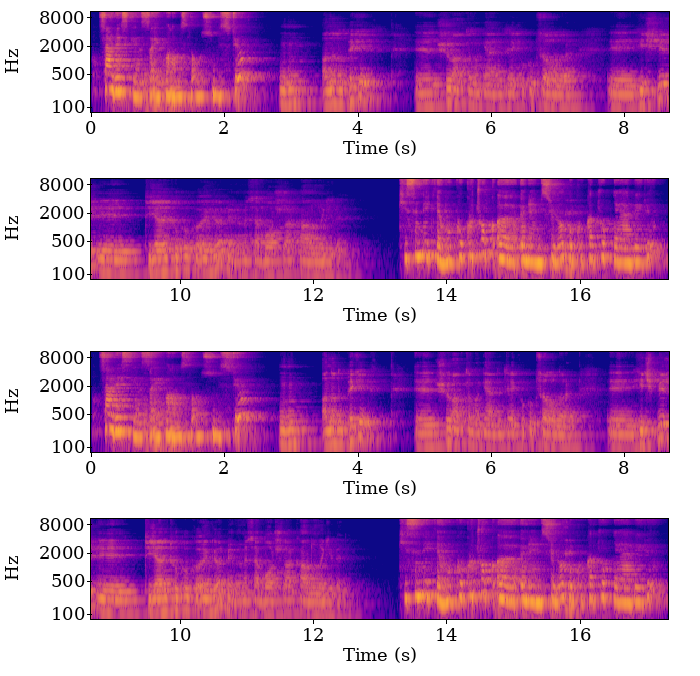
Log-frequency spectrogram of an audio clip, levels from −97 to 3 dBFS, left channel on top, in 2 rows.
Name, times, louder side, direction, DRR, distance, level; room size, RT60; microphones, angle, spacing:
voice 1, 0.1-2.3 13.3-17.1, left 1 dB, 25° left, 0 dB, 2.3 m, -27 dB
voice 2, 2.8-3.1 3.5-12.4 15.7-15.9, right 1 dB, 90° right, 1 dB, 2.3 m, -36 dB
19.5 x 14.5 x 3.2 m, 0.95 s
head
